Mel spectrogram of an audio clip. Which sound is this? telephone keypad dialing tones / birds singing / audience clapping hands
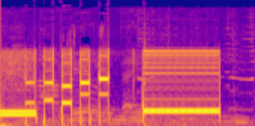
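telephone keypad dialing tones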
